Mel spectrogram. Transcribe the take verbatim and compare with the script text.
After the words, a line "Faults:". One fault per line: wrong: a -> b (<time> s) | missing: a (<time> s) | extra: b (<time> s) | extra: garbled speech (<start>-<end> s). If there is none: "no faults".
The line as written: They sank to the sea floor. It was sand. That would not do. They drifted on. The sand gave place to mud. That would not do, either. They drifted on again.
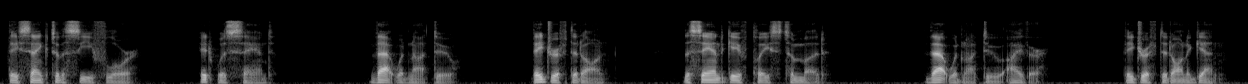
They sank to the sea floor. It was sand. That would not do. They drifted on. The sand gave place to mud. That would not do, either. They drifted on again.
Faults:
no faults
